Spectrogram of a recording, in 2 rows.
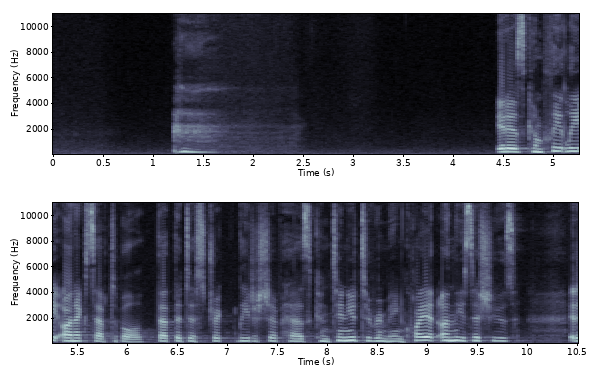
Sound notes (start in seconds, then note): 1.2 clears throat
